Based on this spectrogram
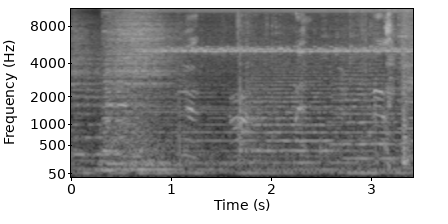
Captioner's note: groaning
